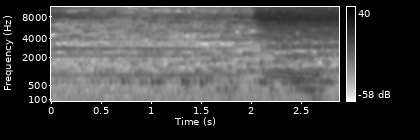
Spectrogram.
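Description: Soil and stones rattle from an excavator bucket.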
